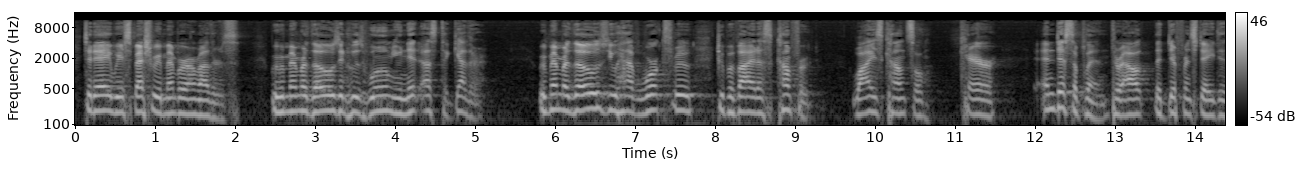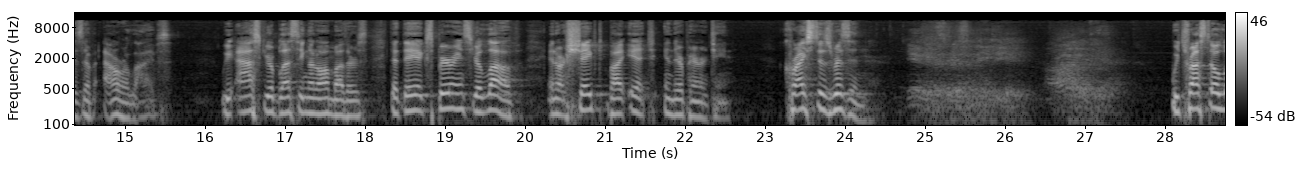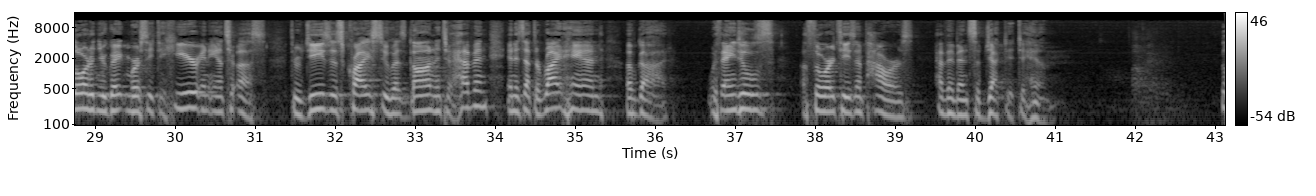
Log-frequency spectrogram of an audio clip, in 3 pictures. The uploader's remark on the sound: Live Worship Service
